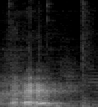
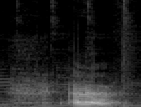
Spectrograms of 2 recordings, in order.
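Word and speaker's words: Hervé: It's not Urge. Irv. Sorry, Irv.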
